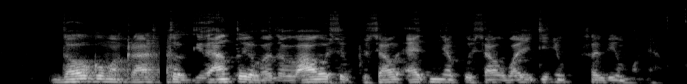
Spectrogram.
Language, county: Lithuanian, Klaipėda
